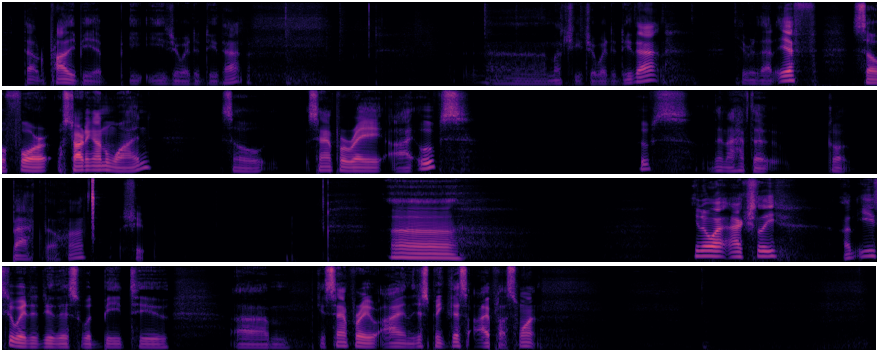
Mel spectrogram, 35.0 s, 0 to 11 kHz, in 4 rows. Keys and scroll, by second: 33.2 shift+=, 34.2 shift+|.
